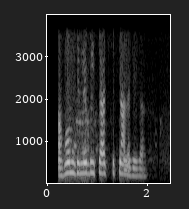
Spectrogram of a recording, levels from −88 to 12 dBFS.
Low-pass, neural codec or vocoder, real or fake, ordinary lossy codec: 3.6 kHz; none; real; none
